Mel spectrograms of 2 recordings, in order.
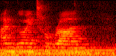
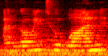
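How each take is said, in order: First: The word run begins with an R sound. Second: The word run begins with a W sound. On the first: The speaker calls it right. "instead of" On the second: The speaker calls it wrong. "still says a W, uh, W sound instead of an R"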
